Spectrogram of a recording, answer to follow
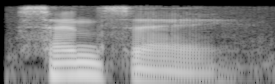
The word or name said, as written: sensei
